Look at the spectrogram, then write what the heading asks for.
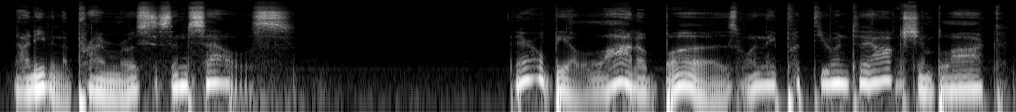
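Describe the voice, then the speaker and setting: A man playing a smug, predatory male vampire in an intimate ASMR roleplay, teasing and taunting his captive with a husky, breathy delivery. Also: mid-range voice, mellow, no room sound, heavily acted. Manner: teasing, taunting, lingering drawl on words.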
